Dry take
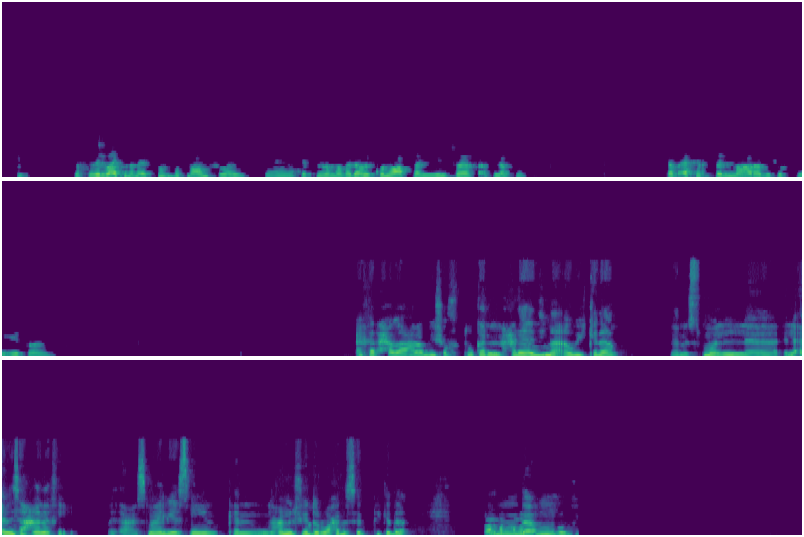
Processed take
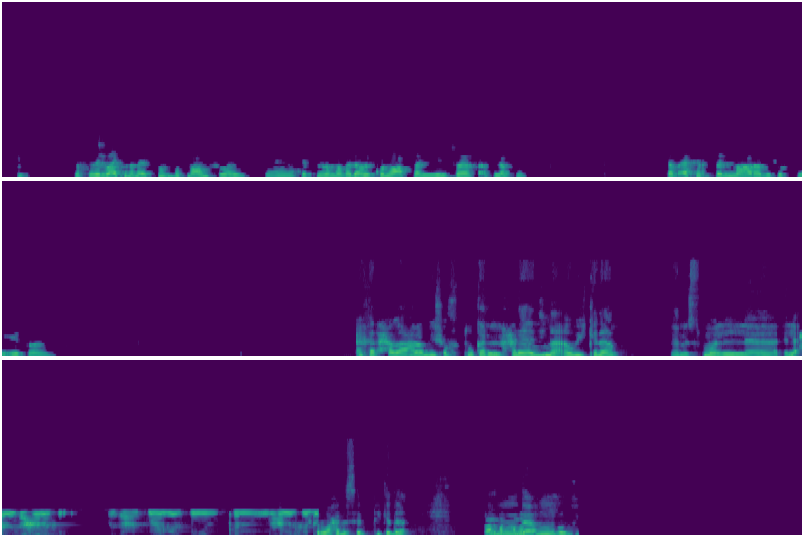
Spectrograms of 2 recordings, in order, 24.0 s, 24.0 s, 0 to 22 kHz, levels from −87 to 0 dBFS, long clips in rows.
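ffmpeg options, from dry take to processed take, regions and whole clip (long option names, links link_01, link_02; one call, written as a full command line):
ffmpeg -i in.wav -filter_complex "[0:a]asettb=1/sr,asplit=3[link_01][link_02][link_03];[link_01]atrim=end=15.974[link_04];[link_02]atrim=start=15.97:end=19.16,asetpts=PTS-STARTPTS,afade=type=in:duration=0.004:curve=qsin,afade=type=out:start_time=3.186:duration=0.004:curve=qsin,lowpass=frequency=2700:width_type=q:width=0.5098,lowpass=frequency=2700:width_type=q:width=0.6013,lowpass=frequency=2700:width_type=q:width=0.9,lowpass=frequency=2700:width_type=q:width=2.563,afreqshift=-3200,bandreject=frequency=84.92:width_type=h:width=4,bandreject=frequency=169.84:width_type=h:width=4,bandreject=frequency=254.76:width_type=h:width=4,bandreject=frequency=339.68:width_type=h:width=4,bandreject=frequency=424.6:width_type=h:width=4,bandreject=frequency=509.52:width_type=h:width=4,bandreject=frequency=594.44:width_type=h:width=4,bandreject=frequency=679.36:width_type=h:width=4,bandreject=frequency=764.28:width_type=h:width=4,bandreject=frequency=849.2:width_type=h:width=4,bandreject=frequency=934.12:width_type=h:width=4,bandreject=frequency=1019.04:width_type=h:width=4,bandreject=frequency=1103.96:width_type=h:width=4,bandreject=frequency=1188.88:width_type=h:width=4,bandreject=frequency=1273.8:width_type=h:width=4,bandreject=frequency=1358.72:width_type=h:width=4,bandreject=frequency=1443.64:width_type=h:width=4[link_05];[link_03]atrim=start=19.156[link_06];[link_04][link_05]acrossfade=duration=0.004:curve1=hsin:curve2=qsin[link_07];[link_07][link_06]acrossfade=duration=0.004:curve1=qsin:curve2=hsin,highpass=43,acrossover=split=300|1300|2600[link_08][link_09][link_10][link_11];[link_08]acompressor=threshold=-39dB:ratio=4[link_12];[link_09]acompressor=threshold=-29dB:ratio=4[link_13];[link_10]acompressor=threshold=-37dB:ratio=4[link_14];[link_11]acompressor=threshold=-58dB:ratio=4[link_15];[link_12][link_13][link_14][link_15]amix=inputs=4:normalize=0" out.wav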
